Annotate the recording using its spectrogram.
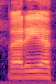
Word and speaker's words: Birria: Birria taco. – Dude, and you're the white one. – I am. – Birria tacos.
